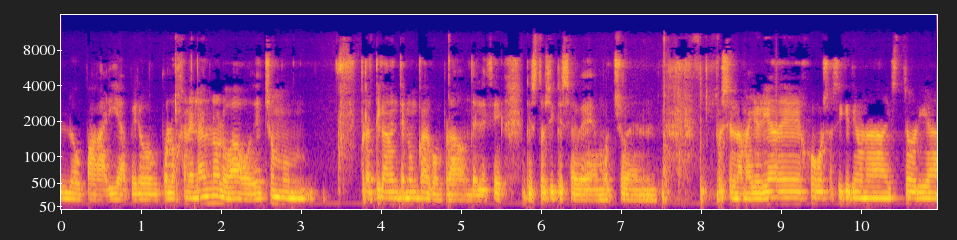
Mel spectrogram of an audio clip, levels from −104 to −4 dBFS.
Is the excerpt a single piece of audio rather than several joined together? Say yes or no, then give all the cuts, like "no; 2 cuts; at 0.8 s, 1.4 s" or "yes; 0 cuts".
no; 1 cut; at 5.8 s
